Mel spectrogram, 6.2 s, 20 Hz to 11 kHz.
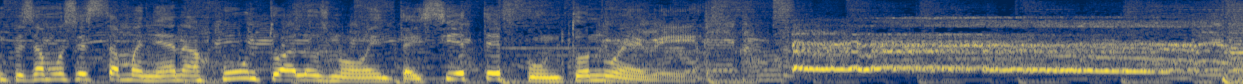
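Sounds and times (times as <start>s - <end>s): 
speech: 0.0s - 3.8s
rooster crowing: 3.9s - 6.2s.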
